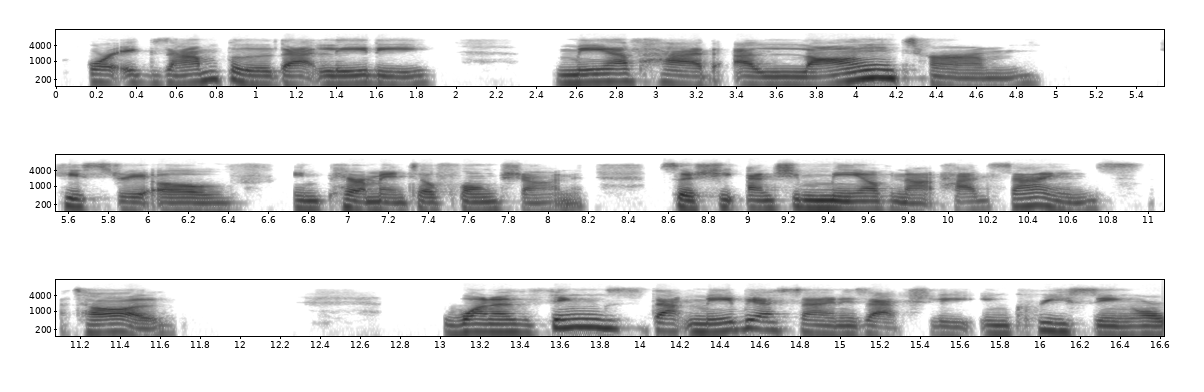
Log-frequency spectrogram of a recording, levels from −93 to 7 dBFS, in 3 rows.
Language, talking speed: English, 125 wpm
